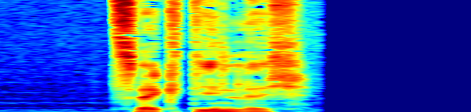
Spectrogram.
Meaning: expedient, useful, appropriate, advisable (suitable to effect some desired end or the purpose intended)
- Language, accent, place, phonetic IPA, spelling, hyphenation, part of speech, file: German, Germany, Berlin, [ˈt͡svɛkˌdiːnlɪç], zweckdienlich, zweck‧dien‧lich, adjective, De-zweckdienlich.ogg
